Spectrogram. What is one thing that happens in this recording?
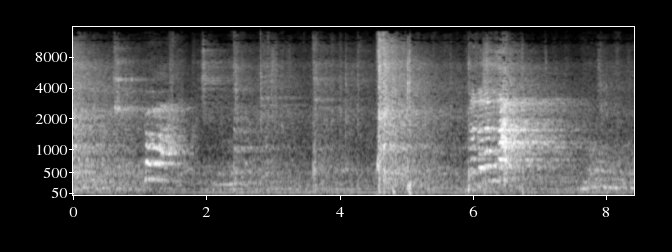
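Men shout and call out during the game.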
